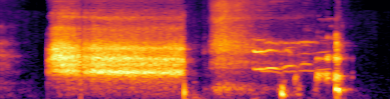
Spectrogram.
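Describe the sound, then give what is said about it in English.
A single voice imitates the groan of the crowd at Lions Stadium when a Lions running back, wide open in the end zone, dropped a pass: a long, breathy, sustained moan, a brief pause, then a shorter wavering tail with a few sharp vocal catches and breaths. “Dude dropped the fucking pass, and the great crowd noise went.”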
